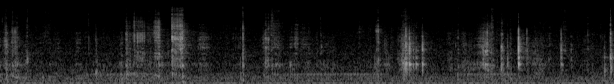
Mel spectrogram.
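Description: Stiff cardstock being handled and folded by hand: scattered short crackles and rustles of the paper as flaps are bent and creased.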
